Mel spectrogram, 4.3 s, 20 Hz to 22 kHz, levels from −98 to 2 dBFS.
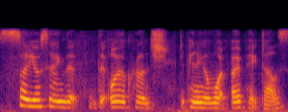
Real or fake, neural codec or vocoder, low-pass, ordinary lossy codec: fake; codec, 16 kHz, 4 kbps, X-Codec, HuBERT features, trained on LibriSpeech; 7.2 kHz; Opus, 32 kbps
